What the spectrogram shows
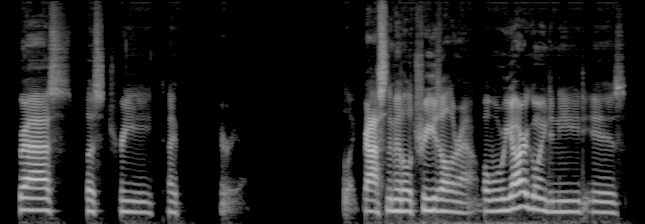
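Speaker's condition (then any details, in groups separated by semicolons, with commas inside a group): No condition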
